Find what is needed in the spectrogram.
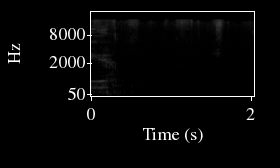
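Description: The tail of a woman's drawn-out, sung-like word fades out right at the start, then near silence: room tone.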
